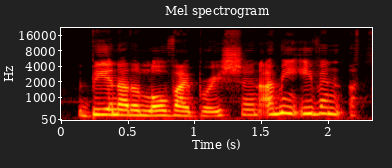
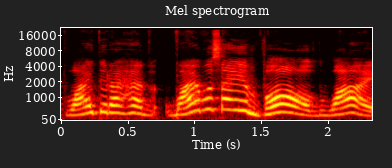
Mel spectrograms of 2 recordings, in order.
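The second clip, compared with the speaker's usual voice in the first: raised voice, higher and louder; frustrated yelling; 3 semitones higher, 4 dB louder than usual. Real, not acted. Looking back on their own life, frustrated yelling. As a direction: cry out in exasperation at yourself. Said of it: "I'm sorry for yelling".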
